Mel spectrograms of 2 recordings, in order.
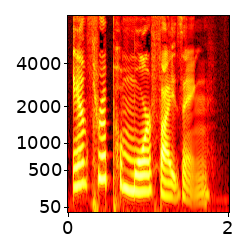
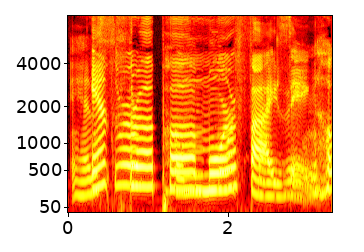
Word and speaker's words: anthropomorphizing: It says, this is called anthropomorphizing. You get that? – Anthropomorphizing. Okay. – Yeah. All right. You can count it out with your syllables there. Anthropomorphizing. Six syllables.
